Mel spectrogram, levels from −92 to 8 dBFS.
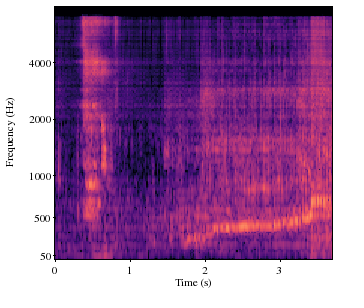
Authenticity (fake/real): fake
